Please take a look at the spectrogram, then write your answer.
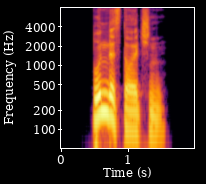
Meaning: inflection of bundesdeutsch: 1. strong genitive masculine/neuter singular 2. weak/mixed genitive/dative all-gender singular 3. strong/weak/mixed accusative masculine singular 4. strong dative plural
- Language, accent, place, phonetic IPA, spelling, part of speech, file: German, Germany, Berlin, [ˈbʊndəsˌdɔɪ̯t͡ʃn̩], bundesdeutschen, adjective, De-bundesdeutschen.ogg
